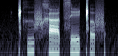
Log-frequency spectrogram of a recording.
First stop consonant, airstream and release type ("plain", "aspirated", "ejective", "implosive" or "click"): click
